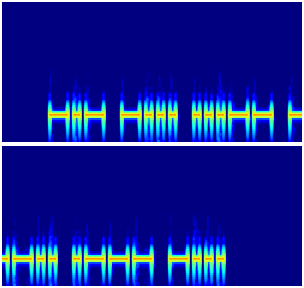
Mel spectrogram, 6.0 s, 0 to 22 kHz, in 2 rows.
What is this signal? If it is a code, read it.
Morse code, heard as a keyed tone, about 20 wpm, 700 Hz. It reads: KB3ZJB
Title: USA Call Signs - 6 Characters - Repeated 3x - 20wpm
